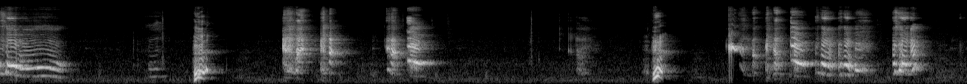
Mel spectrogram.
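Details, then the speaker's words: Person with hiccups: repeated short, abrupt voiced catches spaced a second or two apart among laughter-like sounds, fitting hiccups. "Yeah, hiccups are funny, aren't they?"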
